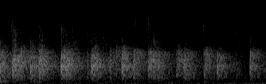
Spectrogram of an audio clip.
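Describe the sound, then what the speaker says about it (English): A church congregation at a Christmas service gives a clap offering, with rhythmic group clapping in regular beats of about four per second, fairly faint and somewhat distant, with no talking over it. "Give the Lord a clap offering."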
